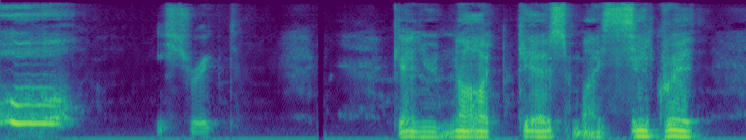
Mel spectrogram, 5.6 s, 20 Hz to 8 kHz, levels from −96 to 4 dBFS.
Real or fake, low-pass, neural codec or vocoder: fake; 7.2 kHz; codec, 24 kHz, 3.1 kbps, DualCodec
